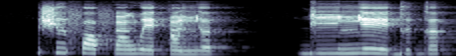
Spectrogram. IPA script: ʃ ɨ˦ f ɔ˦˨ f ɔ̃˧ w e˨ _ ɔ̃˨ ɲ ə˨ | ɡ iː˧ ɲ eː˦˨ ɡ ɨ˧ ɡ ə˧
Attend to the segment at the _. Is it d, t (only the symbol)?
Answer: t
